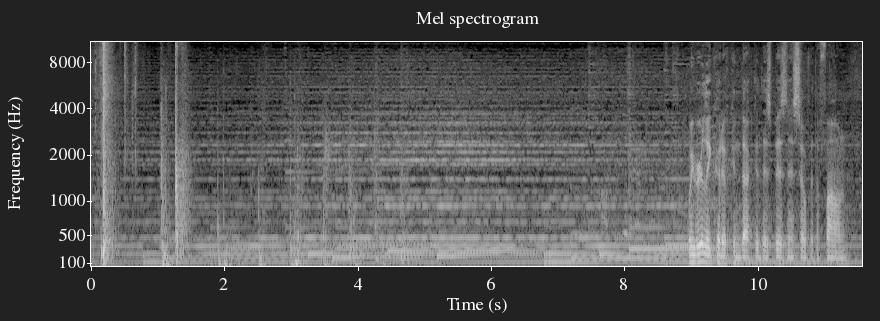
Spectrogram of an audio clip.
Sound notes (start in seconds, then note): 0.1 slams book closed; 4.1 stomping upstairs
